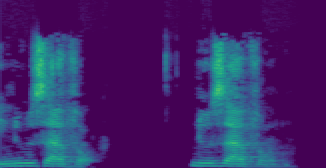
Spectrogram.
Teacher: the S from the nous running into a vowel sounds like a Z. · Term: Z sound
